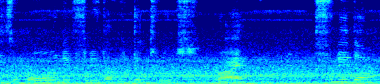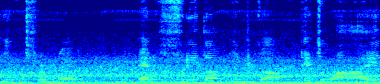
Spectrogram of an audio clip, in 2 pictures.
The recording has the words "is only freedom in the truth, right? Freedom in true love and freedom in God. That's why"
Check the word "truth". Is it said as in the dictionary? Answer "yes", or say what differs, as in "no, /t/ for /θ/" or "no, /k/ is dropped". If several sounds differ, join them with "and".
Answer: no, /s/ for /θ/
